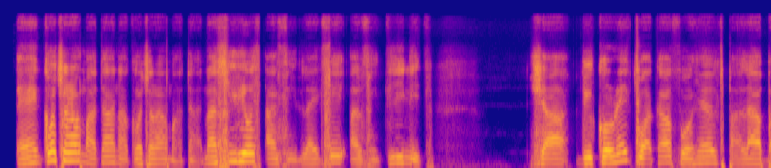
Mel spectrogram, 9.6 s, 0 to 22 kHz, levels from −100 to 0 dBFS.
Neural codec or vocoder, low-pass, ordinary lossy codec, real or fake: codec, 32 kHz, 1.9 kbps, SNAC; 14.4 kHz; none; fake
